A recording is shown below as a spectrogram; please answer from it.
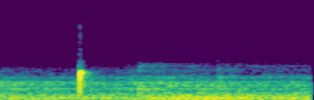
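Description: A single water-drop plop about half a second in, with a brief ringing note, over a steady low rumbling cave-ambience bed.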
